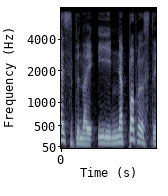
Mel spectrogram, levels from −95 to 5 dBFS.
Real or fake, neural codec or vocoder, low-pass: fake; vocoder, 24 kHz, 100 mel bands, Vocos; 7.2 kHz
